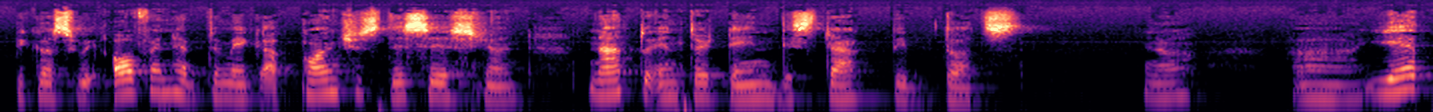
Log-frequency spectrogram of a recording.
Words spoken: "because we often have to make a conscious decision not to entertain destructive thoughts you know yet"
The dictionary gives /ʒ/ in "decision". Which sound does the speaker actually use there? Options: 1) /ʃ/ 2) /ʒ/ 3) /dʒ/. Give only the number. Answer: 1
